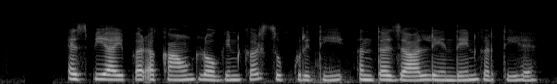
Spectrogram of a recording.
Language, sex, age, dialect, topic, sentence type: Hindi, female, 18-24, Hindustani Malvi Khadi Boli, banking, statement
